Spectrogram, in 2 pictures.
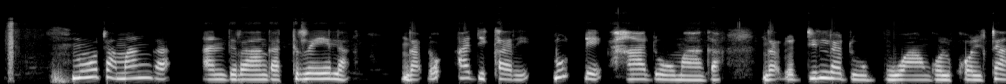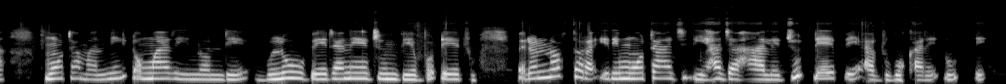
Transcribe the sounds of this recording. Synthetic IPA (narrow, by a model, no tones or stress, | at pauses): mɔtamaŋɡa | ʔːndiɾaŋɡatɾɛla | ŋɡaɗɔʔadikaɾɛ | ɗuɗːɛhadɔwmaɡaŋɡaɗɔdilːadɔwbuwaŋɡɔlkʰɔltamɔtamanːiɗɔmaɾinɔndɛbulubɛdaned͡ʒumbɛbɔɗeːd͡ʒumɓɛ̰ɗɔnːɔftɔɾaʔiɾimɔtad͡ʒiɗihad͡ʒahaːlɛd͡ʒuɗːɛbɛʔaduɡɔkaɾɛɗuɗːɛ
